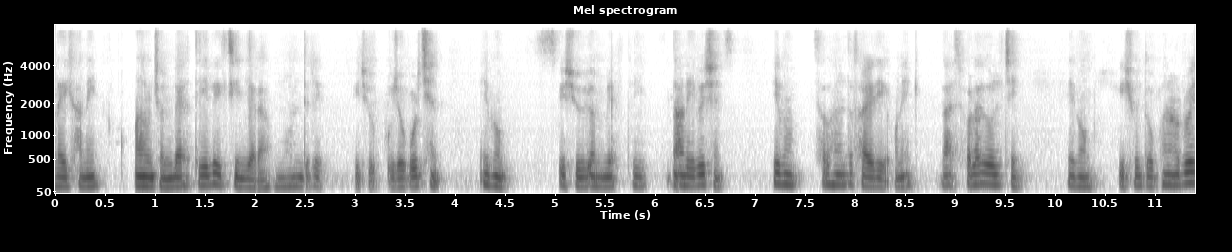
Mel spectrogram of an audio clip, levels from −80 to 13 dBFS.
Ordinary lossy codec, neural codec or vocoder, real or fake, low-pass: none; codec, 16 kHz, about 1 kbps, DyCAST, with the encoder's durations; fake; 7.2 kHz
